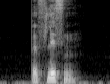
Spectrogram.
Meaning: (verb) past participle of befleißen; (adjective) 1. zealous, keen 2. studious 3. obsequious
- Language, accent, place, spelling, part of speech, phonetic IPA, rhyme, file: German, Germany, Berlin, beflissen, adjective / verb, [bəˈflɪsn̩], -ɪsn̩, De-beflissen.ogg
